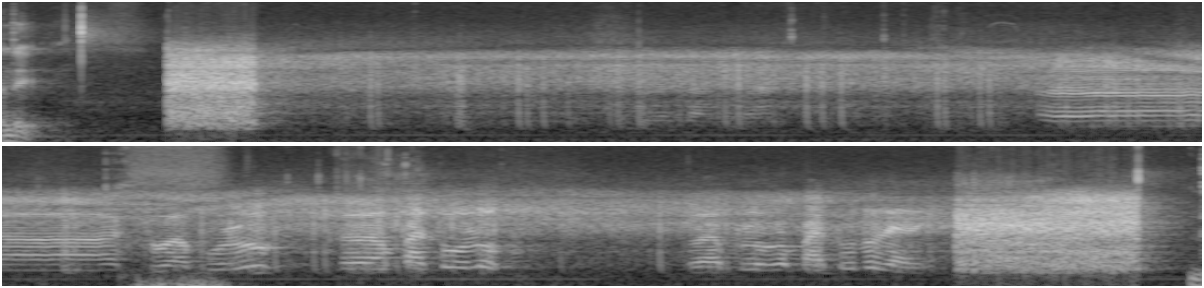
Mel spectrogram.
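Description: A distant station's voice comes through the loudspeaker of a handheld VHF transceiver, thin and buried in steady hiss. A short loud burst of static opens the reply about a second in, and another ends it near the end.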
